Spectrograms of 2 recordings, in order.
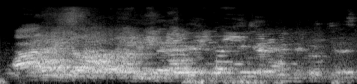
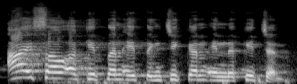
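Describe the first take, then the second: First: Slow tongue twister with each word stretched; careful slow demo of the tongue twister; slow, exaggerated model. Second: Said in the usual way. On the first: Shown as a demonstration. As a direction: lay it out slowly for the class. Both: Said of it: "I want you to repeat after me".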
